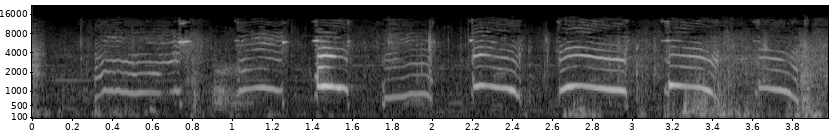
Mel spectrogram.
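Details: Six-week-old red tri female Australian Shepherd puppy whimpering: a run of about ten high, thin whines, each a short arched or falling whistle-like note, closely spaced with brief gaps, and faint low background rumble.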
